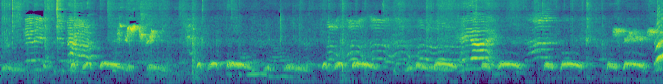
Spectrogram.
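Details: Caged Malaysian spotted dove of the thúc gù line, kept for decoy training, delivering a long run of low, mellow coos. Children's voices and high chirps sound over it at times.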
